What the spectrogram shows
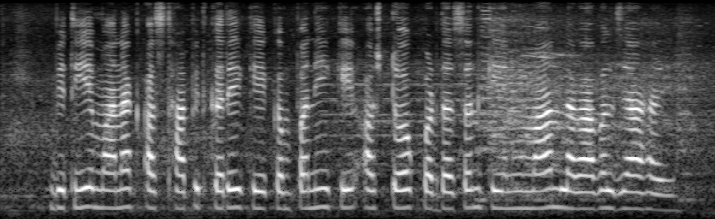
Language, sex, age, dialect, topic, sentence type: Magahi, female, 18-24, Southern, banking, statement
